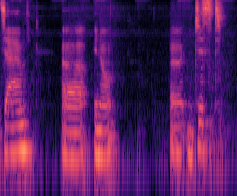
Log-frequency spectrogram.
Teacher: Same way, j is also produced, but in the case of j, what's happening is, the air, sorry, it's a voiced sound. It's a voiced palato-alveolar sound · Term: j sound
